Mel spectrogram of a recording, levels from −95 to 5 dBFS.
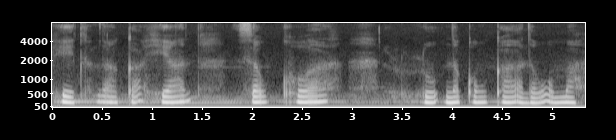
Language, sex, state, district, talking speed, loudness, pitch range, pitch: Mizo, female, Mizoram, Aizawl, 110 wpm, -16 LUFS, 190-210 Hz, 195 Hz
